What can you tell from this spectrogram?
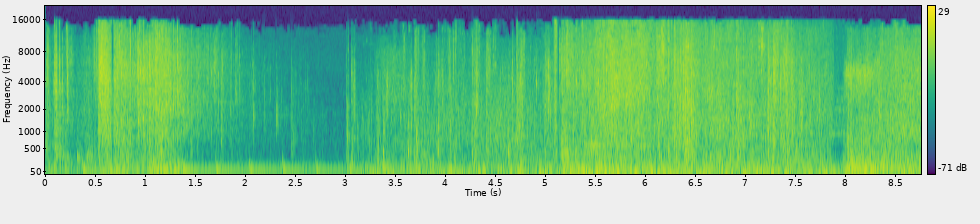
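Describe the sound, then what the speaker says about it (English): A bomb booby trap goes off in Horizon Zero Dawn, first a deep low rumble and then a dense burst of crashing, shattering debris and rolling blasts that stay loud to the end. "the booby trap on the bomb downstairs is gonna get set off"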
